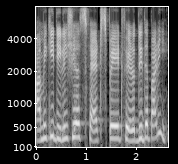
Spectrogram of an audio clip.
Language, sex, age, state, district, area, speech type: Bengali, female, 18-30, West Bengal, South 24 Parganas, rural, read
